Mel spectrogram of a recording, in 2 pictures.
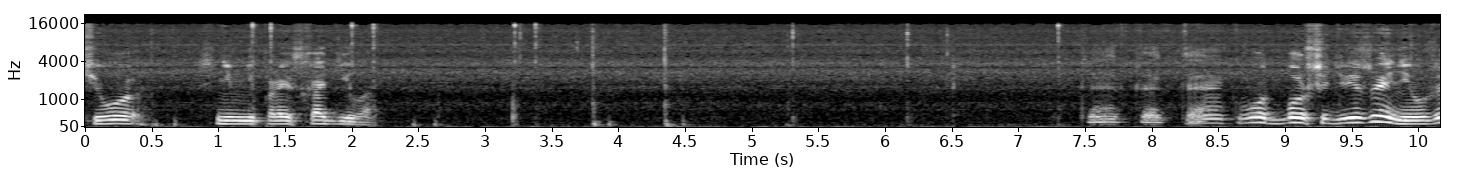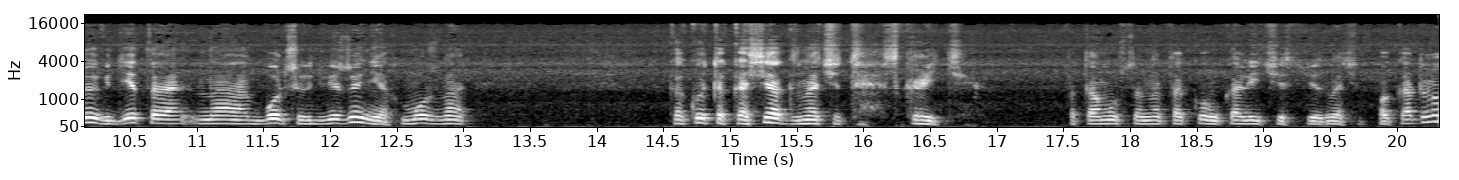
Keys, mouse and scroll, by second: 0.5 r, 2.0 click, 2.5 r, 3.9 a, 4.4 i, 5.3 middle click, 7.4-20.3 drag.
